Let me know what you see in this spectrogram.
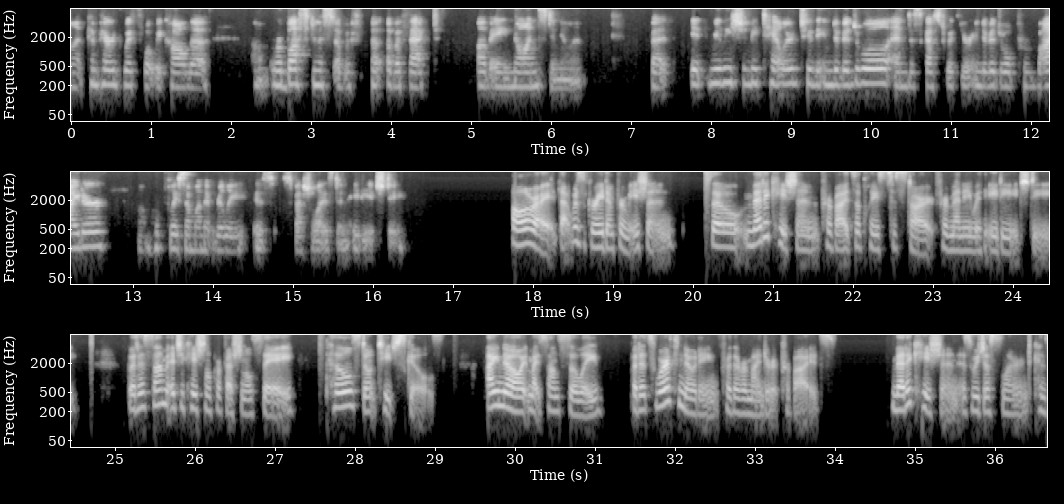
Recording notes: The audio from the webinar AND a bonus Q&A section.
